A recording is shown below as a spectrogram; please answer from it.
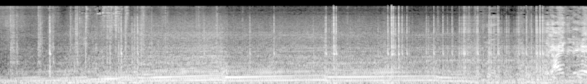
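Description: A Lamborghini Huracan engine pulls hard under acceleration, its loud, steady drone rising in pitch through several smooth gear shifts, heard from inside the car for the whole stretch with no talking.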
